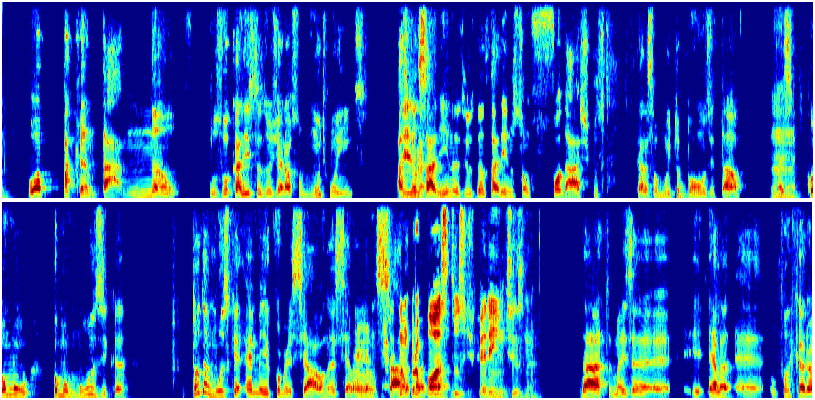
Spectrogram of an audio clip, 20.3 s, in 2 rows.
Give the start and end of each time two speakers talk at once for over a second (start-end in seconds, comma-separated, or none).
14.5-15.9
